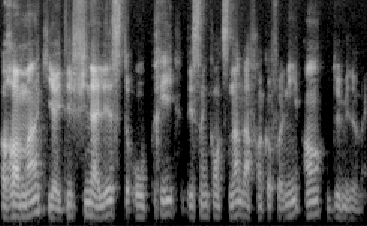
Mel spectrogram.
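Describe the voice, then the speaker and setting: A man with a rather low voice and a Québécois accent moderates a literary interview. He speaks in measured, articulate phrases, setting out his points and questions as a host. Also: bright, forceful tone, slightly rough.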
